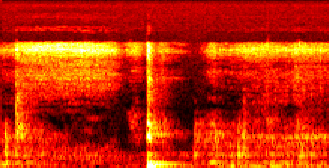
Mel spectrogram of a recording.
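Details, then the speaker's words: Washing machine on spin: low drum rumble broken by sharp bangs, as if something is stuck inside; noise absent outside spin. "но когда вот она начинает на отжиме работают что-то там я мешает"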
